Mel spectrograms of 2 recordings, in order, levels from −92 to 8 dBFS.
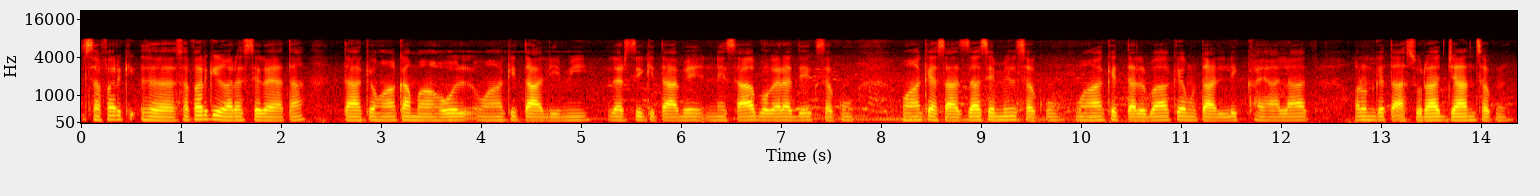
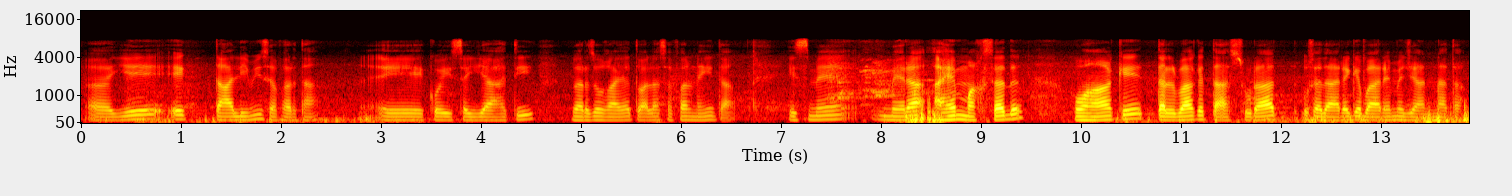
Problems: none marked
